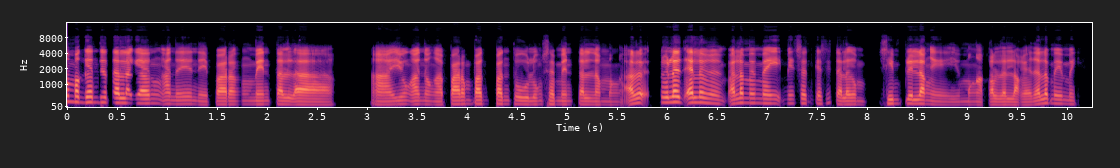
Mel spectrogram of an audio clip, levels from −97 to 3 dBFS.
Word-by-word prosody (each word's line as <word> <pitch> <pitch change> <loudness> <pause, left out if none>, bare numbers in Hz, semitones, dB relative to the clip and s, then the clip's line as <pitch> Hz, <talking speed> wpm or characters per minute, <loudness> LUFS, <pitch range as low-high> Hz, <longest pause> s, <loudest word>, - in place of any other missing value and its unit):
maganda 230 -2 +2
talagang 190 -3 +2
ano 160 -1 -1
yun, 155 0 -2
eh, 130 - -6
parang 140 0 0
mental, 145 0 +2
ah, 130 -2 +1 0.4
ah, 135 0 +1
yung 155 +1 -2
ano 145 -1 0
nga 130 - -1
parang 150 +2 0
pan 160 - +4
pantulong 150 -3 -3
sa 145 - -3
mental 140 -1 -2
ng 130 - 0 0.2
mga - - -18 0.4
tulad 230 +1 +7
alam 210 -5 +4
alam 210 - +3
mo - - -6
yun 195 - -14
may 185 -1 +4
minsan 180 +1 -7
kasi 180 +5 -10
talagang 140 -1 -3
simple 170 0 -2
lang, 165 -2 +4
eh, 130 -3 -5
yung - - -18
mga 130 0 -7
kalalakihan 125 0 -3
alam 195 +5 +1
mo 180 - -3
yung 165 -2 -6
may - - -39
155 Hz, 220 wpm, -24 LUFS, 140-185 Hz, 0.4 s, tulad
